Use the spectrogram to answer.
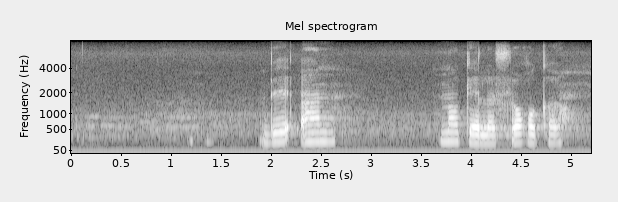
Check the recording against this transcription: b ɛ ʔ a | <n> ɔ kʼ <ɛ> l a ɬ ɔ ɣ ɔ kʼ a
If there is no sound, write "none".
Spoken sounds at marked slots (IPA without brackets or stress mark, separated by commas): n, ɛ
